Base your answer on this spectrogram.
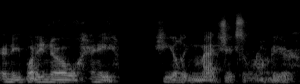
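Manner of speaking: quiet mumbling under breath. A player's character in a role-play game looking around, muttering under breath. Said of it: "say under my breath".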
